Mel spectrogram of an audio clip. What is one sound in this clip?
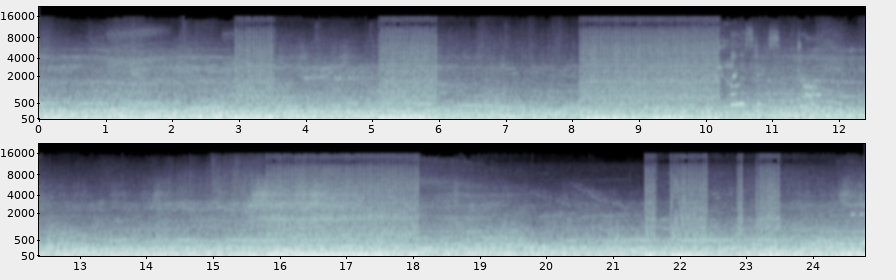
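A spacecraft engine rumbles steadily with a deep hum.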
